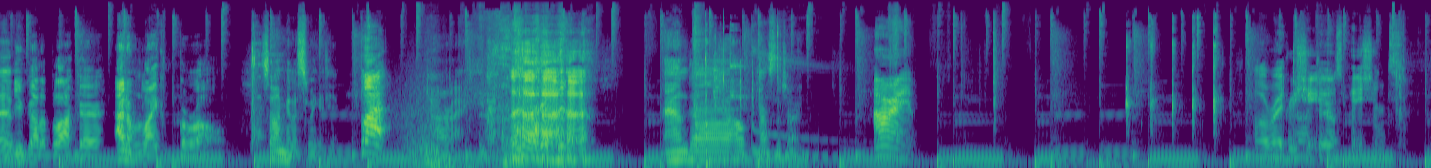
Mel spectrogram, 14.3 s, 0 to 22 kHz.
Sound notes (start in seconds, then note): 4.8 laughs; 11.2 clicks tongue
